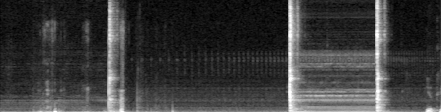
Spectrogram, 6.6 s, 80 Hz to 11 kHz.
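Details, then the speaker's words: Rancilio Silvia espresso machine, Ulka EP5 pump: short bursts of steady buzzing hum with three-way valve clicks; pump powered but moving no water; suspected shorted coil or broken piston spring sticking the piston, pump to be replaced. "you can hear the three-way valve clicks uh there is power to the pump because it makes Hamming noise but either the electrical coil is shorted or one of the Springs which are located on both sides of the Piston is broken and the Piston is stucking on one side and it doesn't move freely"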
